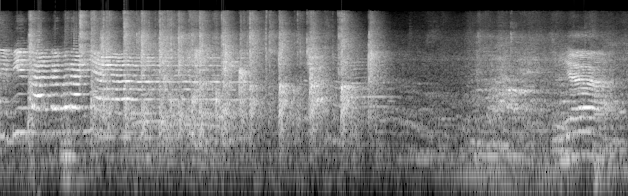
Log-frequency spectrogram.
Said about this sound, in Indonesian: Tepuk tangan untuk Opi.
